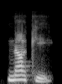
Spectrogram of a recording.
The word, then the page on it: narky: Indian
